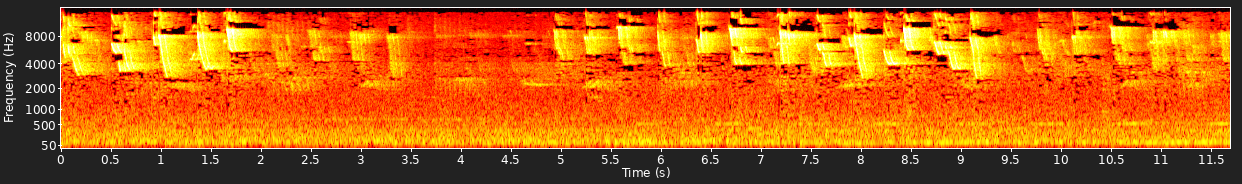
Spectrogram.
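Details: Canary (Serinus canaria), song.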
